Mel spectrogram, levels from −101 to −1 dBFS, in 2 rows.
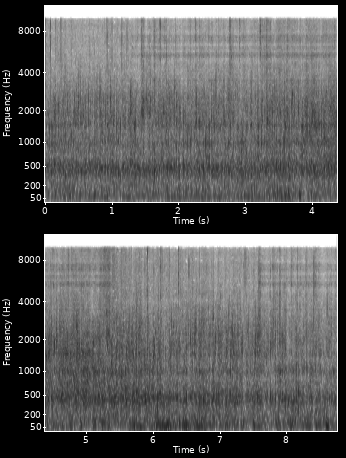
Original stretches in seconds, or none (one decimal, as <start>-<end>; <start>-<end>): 0.0-1.3; 5.4-7.6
